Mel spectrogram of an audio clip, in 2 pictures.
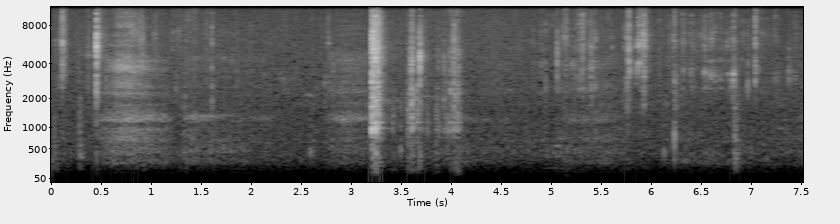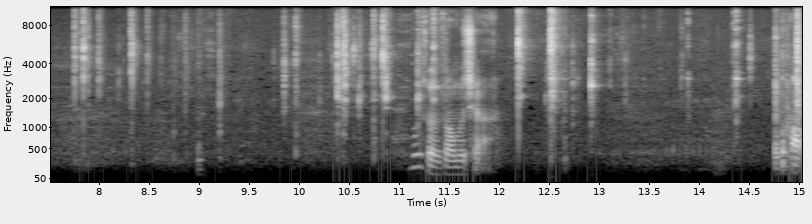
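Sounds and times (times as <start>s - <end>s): plastic toy parts clicking: 7.7s - 11.4s.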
